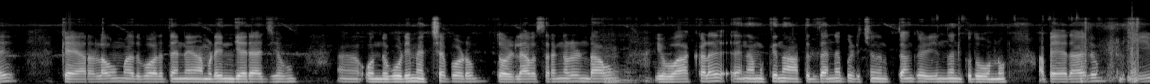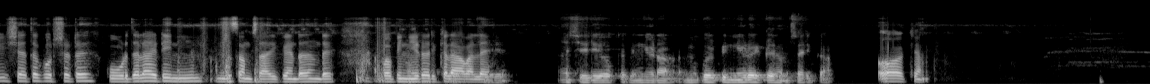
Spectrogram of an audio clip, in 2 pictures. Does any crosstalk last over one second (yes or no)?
no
